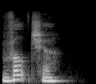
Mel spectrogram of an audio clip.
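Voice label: "vulture", British English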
